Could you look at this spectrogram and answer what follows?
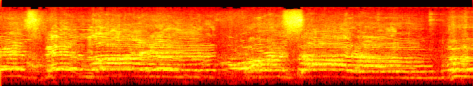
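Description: A small group of older women singing a song together, in sung phrases with short breaks between lines.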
